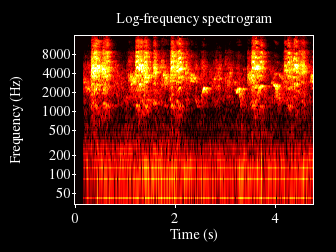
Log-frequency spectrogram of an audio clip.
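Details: A breeding pair of lutino cockatiels gives harsh, screechy squawks in bursts, with shorter whistled notes between them.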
